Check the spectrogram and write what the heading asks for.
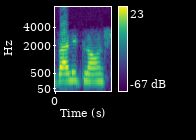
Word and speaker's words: Vallée Blanche: is it Vallée Blanche? – Yes, absolutely. So the Vallée Blanche, it's not a ski piste as such.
